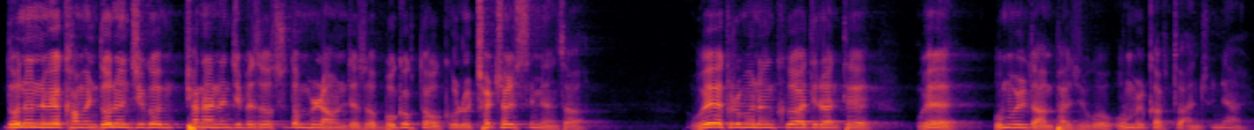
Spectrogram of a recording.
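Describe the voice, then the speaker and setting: A man preaching a Sunday sermon as senior pastor, firing rhetorical questions and building to loud passages. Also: high voice, steady tone, quick pace, creaky. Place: church sanctuary.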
